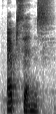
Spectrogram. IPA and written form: ˈæbsəns (Absence)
